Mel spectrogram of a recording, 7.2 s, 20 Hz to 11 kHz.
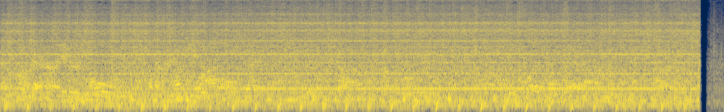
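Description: A 130-year-old generator engine runs with a fast, steady mechanical chatter and a constant whine, loud and close, while people talk over it before it cuts off abruptly near the end.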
